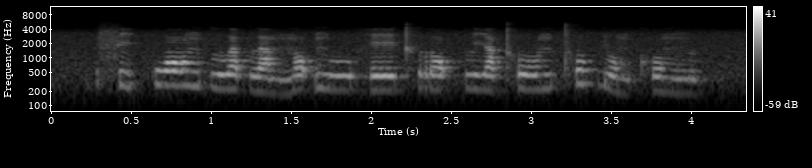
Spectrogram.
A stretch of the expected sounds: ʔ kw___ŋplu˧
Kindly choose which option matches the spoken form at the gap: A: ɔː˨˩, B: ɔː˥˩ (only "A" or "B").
B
